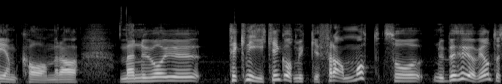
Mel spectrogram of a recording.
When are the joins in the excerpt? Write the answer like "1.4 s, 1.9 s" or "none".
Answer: 2.9 s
